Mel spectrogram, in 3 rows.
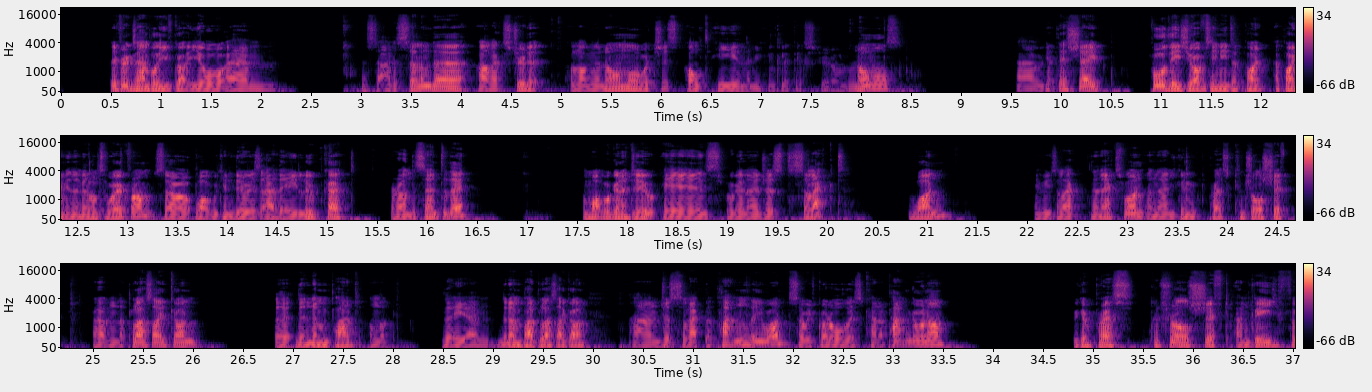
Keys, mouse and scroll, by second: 0.0 Tab, 0.0 x, 0.2 shift+a, 3.1 Tab, 3.5 a, 4.2 alt+e, 8.3 scroll up 1, 8.5 click, 8.5 right click, 8.8 middle click, 9.4 scroll up 1, 9.6 click, 9.6 right click, 13.9 ctrl+r, 17.2 click, 18.0 click, 25.2 ctrl+shift+KP_Subtract, 36.3 ctrl+shift+b.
